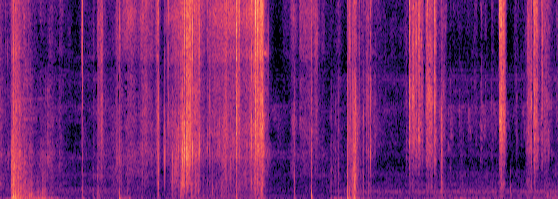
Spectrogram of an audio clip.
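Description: Handling and rummaging noise: a loud knock just after the start, scraping and rustling a couple of seconds in, then scattered sharp clicks.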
